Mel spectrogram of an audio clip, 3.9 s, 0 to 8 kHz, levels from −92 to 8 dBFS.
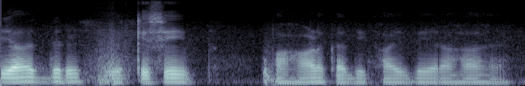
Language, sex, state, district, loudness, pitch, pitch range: Hindi, male, Jharkhand, Ranchi, -24 LUFS, 95 Hz, 90-100 Hz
